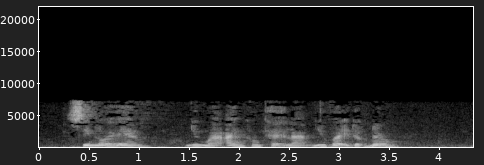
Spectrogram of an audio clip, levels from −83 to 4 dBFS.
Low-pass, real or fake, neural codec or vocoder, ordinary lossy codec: 7.2 kHz; real; none; MP3, 32 kbps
